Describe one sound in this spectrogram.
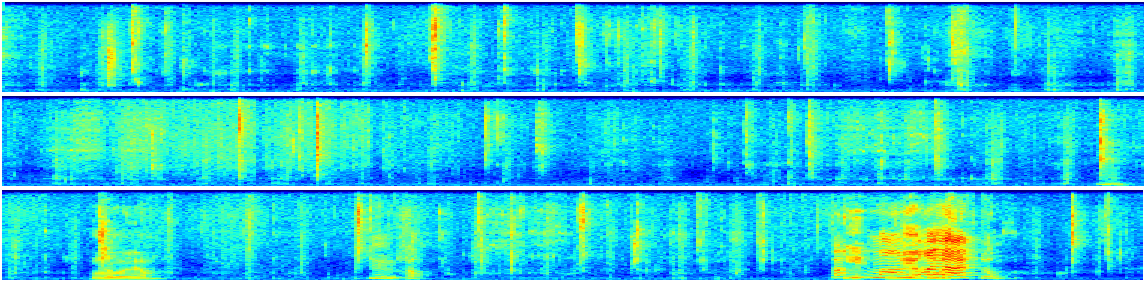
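A woman chews crunchy broccoli close to a microphone.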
